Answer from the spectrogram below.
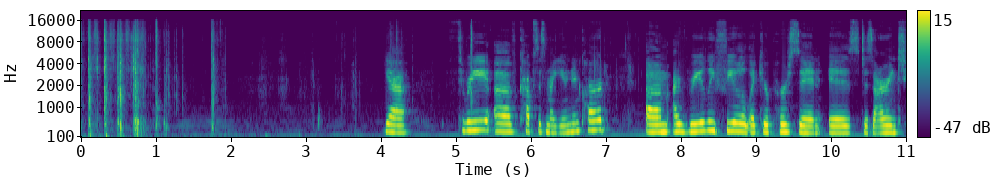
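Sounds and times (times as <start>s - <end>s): cards being shuffled: 0.0s - 4.8s.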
